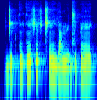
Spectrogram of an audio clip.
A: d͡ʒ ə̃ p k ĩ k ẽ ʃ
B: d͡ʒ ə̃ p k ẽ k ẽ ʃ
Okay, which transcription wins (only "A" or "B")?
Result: B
